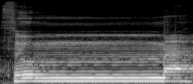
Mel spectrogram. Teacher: Yang benar ditahan atau didengungkan sebanyak 2 harokat. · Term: gunnah musyaddadah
